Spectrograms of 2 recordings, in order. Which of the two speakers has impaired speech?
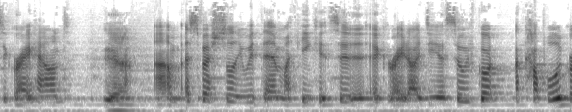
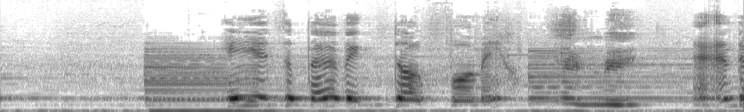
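The second: cerebral palsy; since birth, physical only, wheelchair user; speaks perfectly clearly.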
